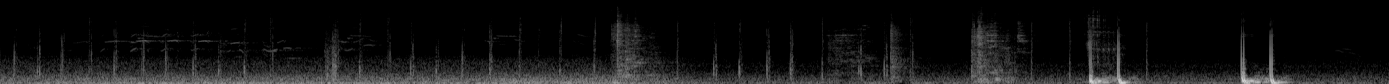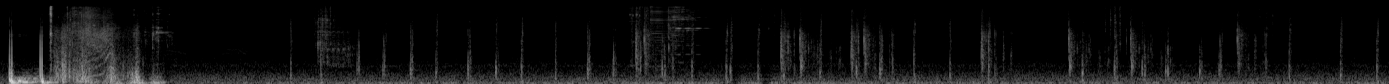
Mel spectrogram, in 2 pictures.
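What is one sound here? Footsteps thud steadily on the ground and floors.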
